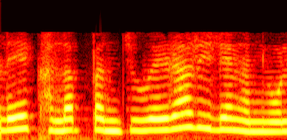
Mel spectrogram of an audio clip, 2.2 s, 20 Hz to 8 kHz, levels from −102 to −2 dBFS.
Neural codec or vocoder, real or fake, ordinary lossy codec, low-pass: codec, 16 kHz, 2 kbps, X-Codec, WavLM features, trained on Multilingual LibriSpeech; fake; AAC, 16 kbps; 7.2 kHz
